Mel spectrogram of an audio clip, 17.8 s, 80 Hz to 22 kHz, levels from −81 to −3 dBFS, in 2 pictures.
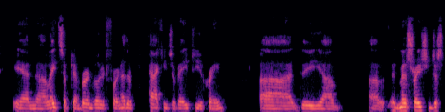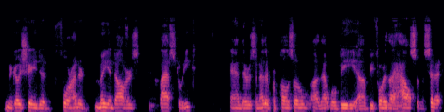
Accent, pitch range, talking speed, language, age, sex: American, 115-130 Hz, 130 wpm, English, 50-69, male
